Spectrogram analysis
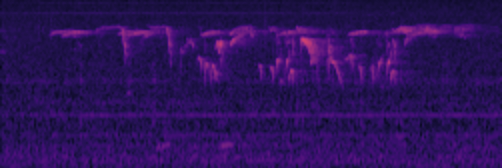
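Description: Goldcrest singing a thin, very high-pitched run of rapid twittering notes lasting about three seconds, over a faint steady hum.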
